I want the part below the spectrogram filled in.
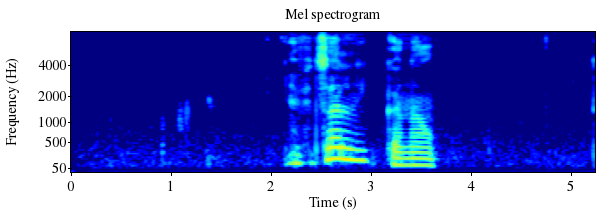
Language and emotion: Russian, sad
